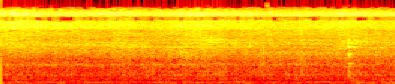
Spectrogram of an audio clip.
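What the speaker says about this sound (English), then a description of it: "So we're just going to cook this bacon down." Bacon sizzles in a pot, cooking down for its fat for an indoor Cajun jambalaya: a continuous bright frying hiss at an even level, with a small crackle pop near the end and no voices.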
